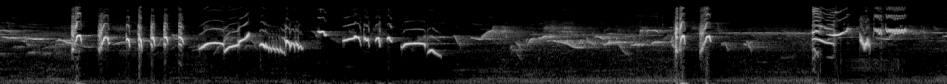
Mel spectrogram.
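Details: Provoking song of a magpie-robin (kacer): a fast series of sharp clicks, then fluid whistled slurs that rise and fall, a quieter rambling warble, and a final loud burst of high twittering notes.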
